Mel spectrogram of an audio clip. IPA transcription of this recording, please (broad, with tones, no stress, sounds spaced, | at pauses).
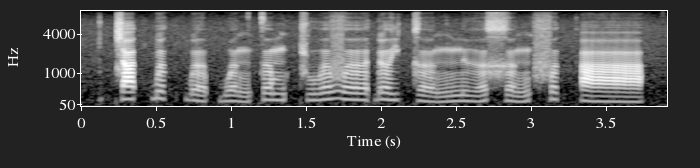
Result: c a˦˥ t̚ ɓ ə˦˥ k̚ ɓ əː˨˩ p̚ w ə˨˩˨ ŋ t̪ ə˧ m c u˧˥ ə̯ v əː˧ ɗ ə˧ j k əː˨˩˨ ŋ n ɨ˨˩˦ ə̯ x ə˨˩˦ ŋ f ə˦˥ k̚ ʔ aː˨˩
